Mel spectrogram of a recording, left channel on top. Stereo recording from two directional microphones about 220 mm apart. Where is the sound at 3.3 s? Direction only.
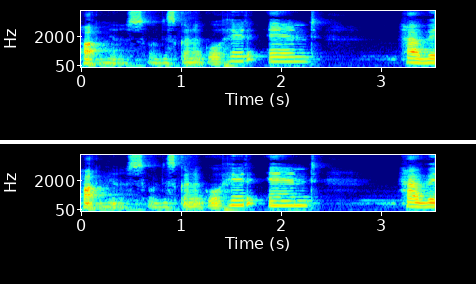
15° right (ahead or behind).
